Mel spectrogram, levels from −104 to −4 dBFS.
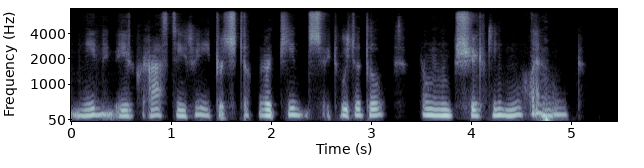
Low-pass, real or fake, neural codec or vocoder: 7.2 kHz; fake; codec, 16 kHz, 0.5 kbps, FreqCodec, larger model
